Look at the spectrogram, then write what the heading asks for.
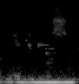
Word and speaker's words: Enkibee's: Enki Bee, or like B as in this B that stings, apostrophe S, so Enkibees. Enkibee apostrophe S, so it'd be Enkibees.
